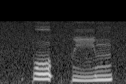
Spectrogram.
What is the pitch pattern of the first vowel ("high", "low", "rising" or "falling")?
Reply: high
